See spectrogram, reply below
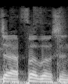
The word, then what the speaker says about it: Phobos: It's pronounced Phobos and Deimos. Thank you.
